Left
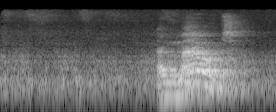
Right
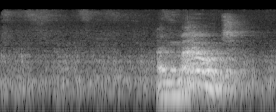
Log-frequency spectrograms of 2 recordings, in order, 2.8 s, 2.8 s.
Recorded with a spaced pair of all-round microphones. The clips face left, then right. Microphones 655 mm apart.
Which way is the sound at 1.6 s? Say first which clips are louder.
Left 1 dB; 30° right (ahead or behind).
